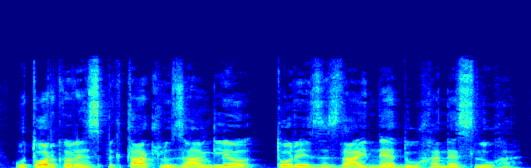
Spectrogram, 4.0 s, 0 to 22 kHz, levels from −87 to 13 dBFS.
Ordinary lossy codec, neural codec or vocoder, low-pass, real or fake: AAC, 64 kbps; none; 14.4 kHz; real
